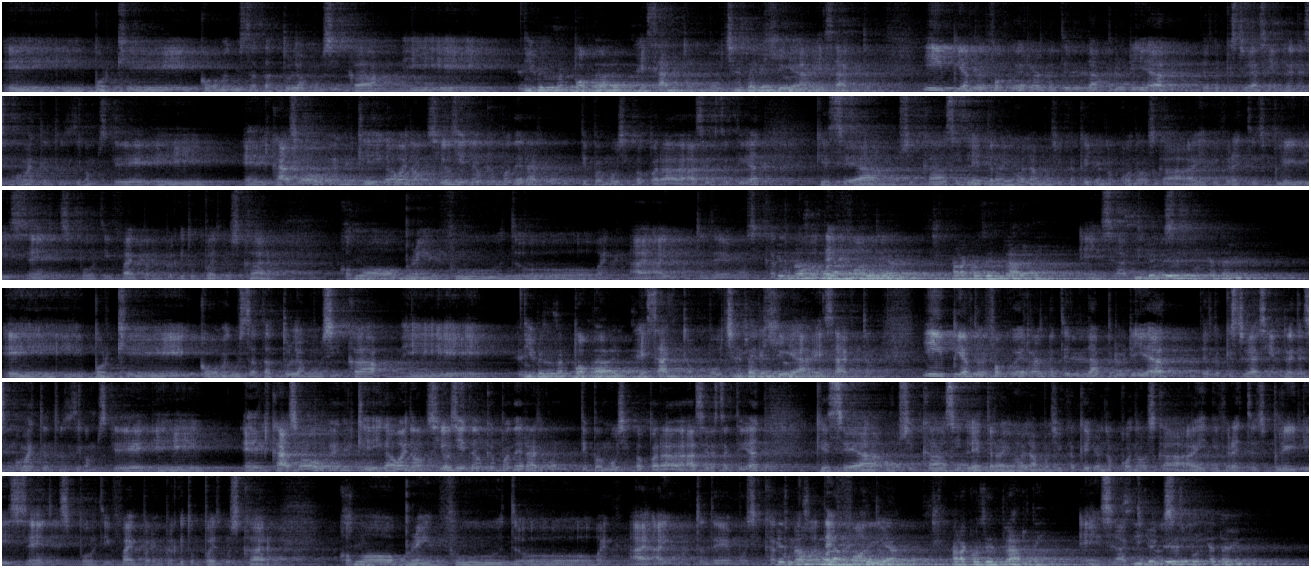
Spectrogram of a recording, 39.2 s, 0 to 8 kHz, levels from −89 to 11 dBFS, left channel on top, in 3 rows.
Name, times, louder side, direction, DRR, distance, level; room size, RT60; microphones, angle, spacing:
voice 1, 0.0-4.8 5.1-5.4 5.7-15.1 15.5-35.0 35.4-35.6 35.9-36.0 36.9-38.2, right 2 dB, 35° right, 0 dB, 1.0 m, -37 dB
voice 2, 5.2-6.4 7.3-8.0 29.7-29.9 33.9-35.1 35.6-36.6 37.4-38.6, equal, 70° right, 2 dB, 1.1 m, -28 dB
23.0 x 20.5 x 2.3 m, 2.9 s
head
